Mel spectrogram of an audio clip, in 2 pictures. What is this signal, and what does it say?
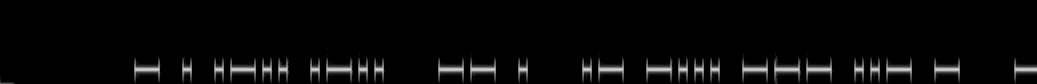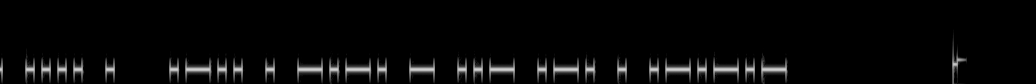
Morse code, heard as a keyed tone, about 15 wpm, 700 Hz. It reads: TELL ME ABOUT THE LECTURE.
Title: Sentences from Top 1600 Words 15wpm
